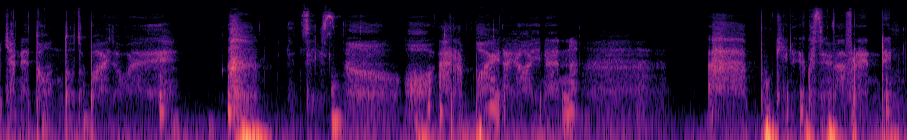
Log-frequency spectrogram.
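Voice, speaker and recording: The speaker is a woman. She whispers, pausing often and at length. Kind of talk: ASMR roleplay, casual chatty hairdresser talk. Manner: chatty, gossipy, casual.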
